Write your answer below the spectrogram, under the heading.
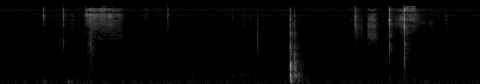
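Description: Faint handling noises as paper picture cards and a glue stick are worked on a tabletop: scattered light clicks and taps, a brief rub about a second in, and one sharper click about three and a half seconds in.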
